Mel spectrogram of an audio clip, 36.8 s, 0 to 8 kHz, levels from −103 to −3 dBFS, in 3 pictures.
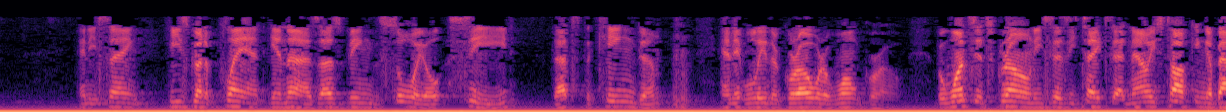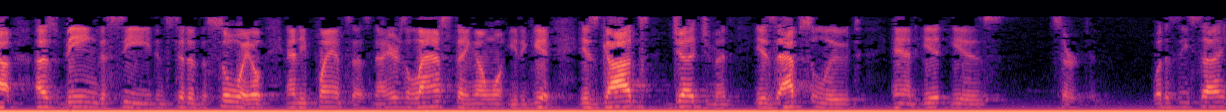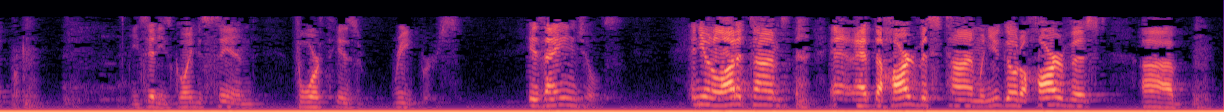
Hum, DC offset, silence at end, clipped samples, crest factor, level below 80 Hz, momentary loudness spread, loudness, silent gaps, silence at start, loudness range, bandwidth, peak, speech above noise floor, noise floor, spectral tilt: none; 5%; 0.15 s; under 0.1%; 24 dB; -62 dBFS; 19 LU; -31 LUFS; none; 0.8 s; 15 LU; 5.2 kHz; -6 dBFS; 33 dB; -64 dBFS; -7.5 dB/octave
